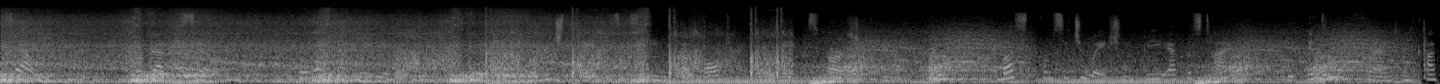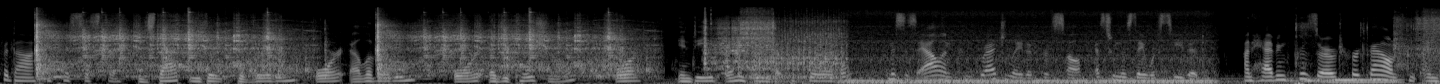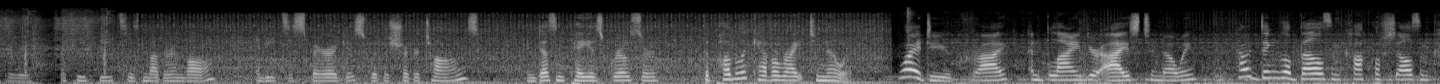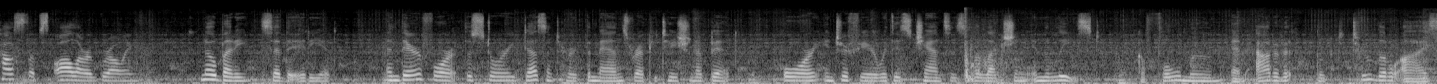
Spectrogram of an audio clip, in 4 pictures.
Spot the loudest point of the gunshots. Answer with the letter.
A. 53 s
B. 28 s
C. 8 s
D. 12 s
A.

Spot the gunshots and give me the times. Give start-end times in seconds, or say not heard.
3.9-8.0, 27.4-29.3, 52.8-53.4.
